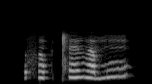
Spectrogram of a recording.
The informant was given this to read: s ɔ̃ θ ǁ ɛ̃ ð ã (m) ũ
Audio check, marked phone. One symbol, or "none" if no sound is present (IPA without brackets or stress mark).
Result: m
